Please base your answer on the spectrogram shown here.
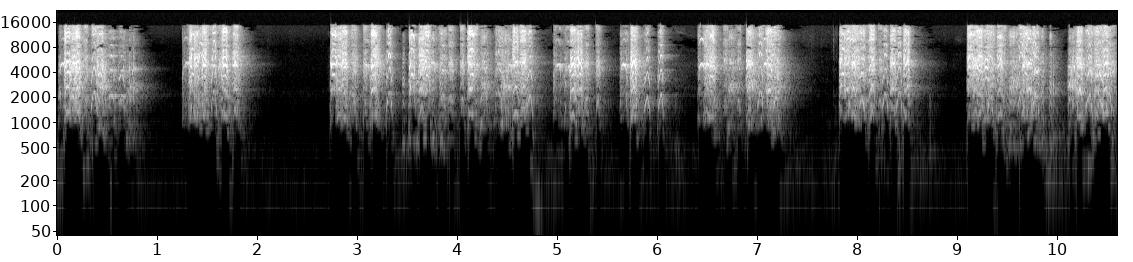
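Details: Greedy young parrots begging to eat first: repeated loud, grating, hissy squawks in bursts of about one second, separated by short silences, continuing steadily.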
